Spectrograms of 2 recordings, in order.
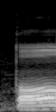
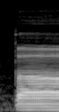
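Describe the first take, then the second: First: The letter name is sounded heavy and full. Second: The letter name is sounded thin and light. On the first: The speaker calls it right. "तो को भी मोटा पढ़ेंगे" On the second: The speaker calls it wrong. "ता ऐसे नहीं पढ़ना"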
